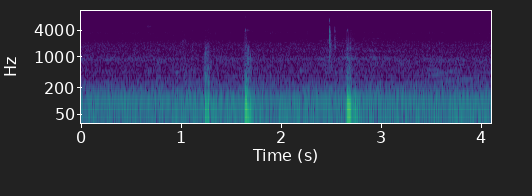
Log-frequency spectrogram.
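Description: Four small knocks and clicks over a low steady hum, from a hand turning the metal barrel of a Bunsen burner to fine-tune its flame. They come in the second and third seconds, the last one the sharpest.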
